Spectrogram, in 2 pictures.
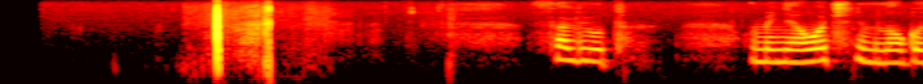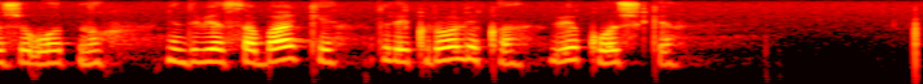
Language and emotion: Russian, neutral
